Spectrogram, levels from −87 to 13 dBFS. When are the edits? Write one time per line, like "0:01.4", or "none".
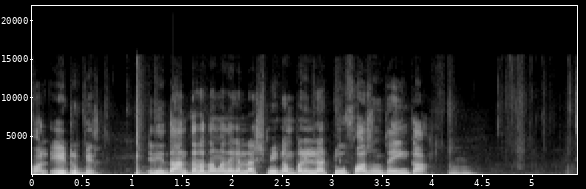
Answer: none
